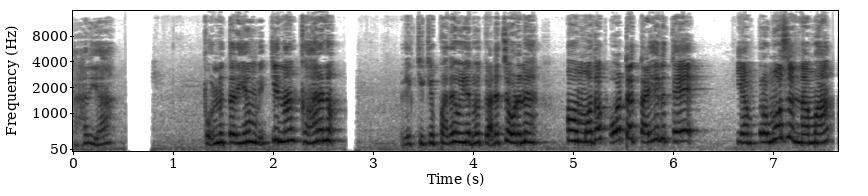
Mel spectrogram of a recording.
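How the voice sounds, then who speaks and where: A woman's voice: fairly high pitch, normal speed, pauses often, natural voice. A woman voicing an emotional, devoted village policeman husband in a cartoon, with a Tirunelveli Tamil accent, earnest and tearful. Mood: grateful.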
